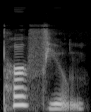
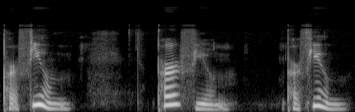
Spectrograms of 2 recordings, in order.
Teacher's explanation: stress on the first syllable, perfume, or stress on the second syllable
